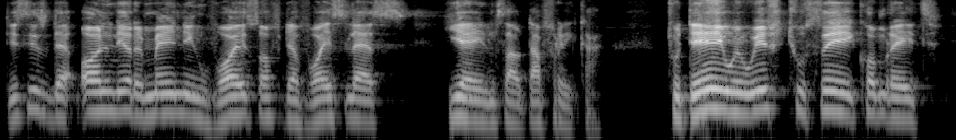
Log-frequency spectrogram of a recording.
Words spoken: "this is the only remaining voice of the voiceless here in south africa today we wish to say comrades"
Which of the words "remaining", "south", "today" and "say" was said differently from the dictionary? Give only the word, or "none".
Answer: south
